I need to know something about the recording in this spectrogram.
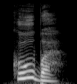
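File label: "cuba", Ukrainian; gcompris; geography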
